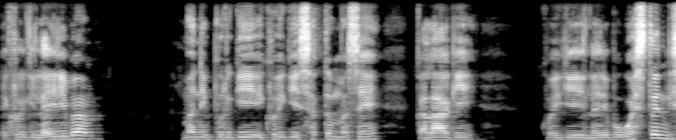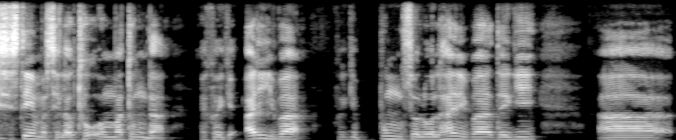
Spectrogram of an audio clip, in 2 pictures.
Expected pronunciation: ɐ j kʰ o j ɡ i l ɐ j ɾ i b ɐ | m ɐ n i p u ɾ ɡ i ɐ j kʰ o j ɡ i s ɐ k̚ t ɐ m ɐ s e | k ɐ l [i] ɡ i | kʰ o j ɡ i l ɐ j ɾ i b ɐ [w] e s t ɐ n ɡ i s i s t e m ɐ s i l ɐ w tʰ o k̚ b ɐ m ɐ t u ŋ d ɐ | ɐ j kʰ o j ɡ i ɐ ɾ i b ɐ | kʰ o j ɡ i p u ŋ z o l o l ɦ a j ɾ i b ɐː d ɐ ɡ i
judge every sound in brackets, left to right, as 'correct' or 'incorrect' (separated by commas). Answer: incorrect, correct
